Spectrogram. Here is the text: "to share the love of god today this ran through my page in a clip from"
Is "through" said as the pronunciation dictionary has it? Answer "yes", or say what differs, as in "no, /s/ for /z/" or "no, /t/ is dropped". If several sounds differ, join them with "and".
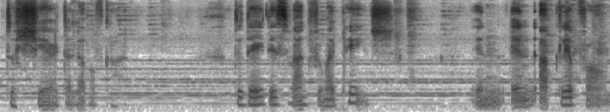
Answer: no, /f/ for /θ/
